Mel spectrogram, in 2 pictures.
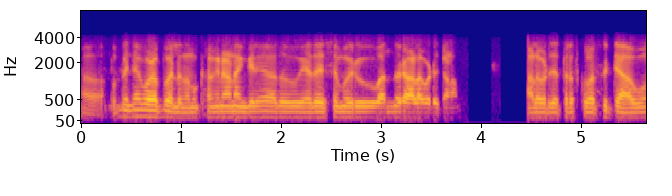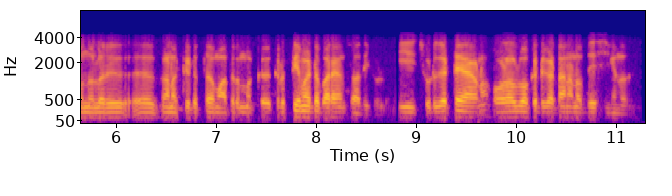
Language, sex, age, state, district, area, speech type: Malayalam, male, 30-45, Kerala, Thiruvananthapuram, urban, conversation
